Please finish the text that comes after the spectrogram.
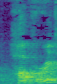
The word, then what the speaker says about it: HOVR.IT: explanation it is so for those who don't know hover it and it's spelled h oov r doit uh allows people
